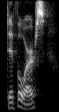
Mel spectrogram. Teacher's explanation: both divorce and diverse have second syllable stress. So the first syllable in divorce, in the dictionary, you're going to see it with a little I symbol.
